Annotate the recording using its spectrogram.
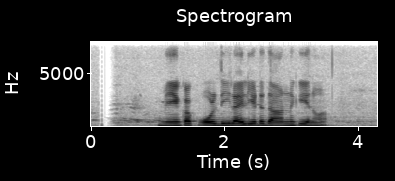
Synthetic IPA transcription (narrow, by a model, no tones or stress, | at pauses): meːkakoːld̪iːlaelijəʈ̬əd̪aːnːəkijənəʋa̰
